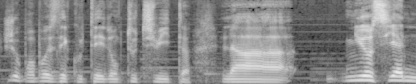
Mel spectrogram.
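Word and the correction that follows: Gnossienne: c'était Eric Satie, euh, donc au piano Alexandre Tarot sur les Gnossiennes numéro 4.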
